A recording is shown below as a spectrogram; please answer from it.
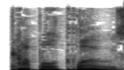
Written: couple-close

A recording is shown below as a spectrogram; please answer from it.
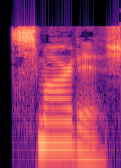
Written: smartish

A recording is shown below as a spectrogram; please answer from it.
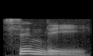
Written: Sindhi

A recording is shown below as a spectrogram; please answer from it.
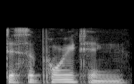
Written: disappointing

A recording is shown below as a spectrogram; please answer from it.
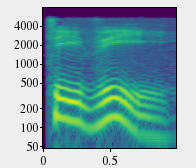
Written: TV

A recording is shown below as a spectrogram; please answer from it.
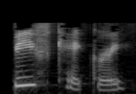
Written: beefcakery

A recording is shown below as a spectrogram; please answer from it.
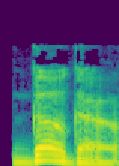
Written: gogo

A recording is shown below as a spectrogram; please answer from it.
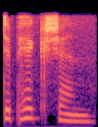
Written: depiction

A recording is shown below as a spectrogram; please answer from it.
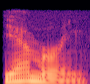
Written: yammering

